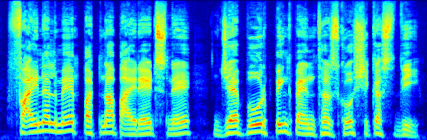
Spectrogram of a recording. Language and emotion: Urdu, neutral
